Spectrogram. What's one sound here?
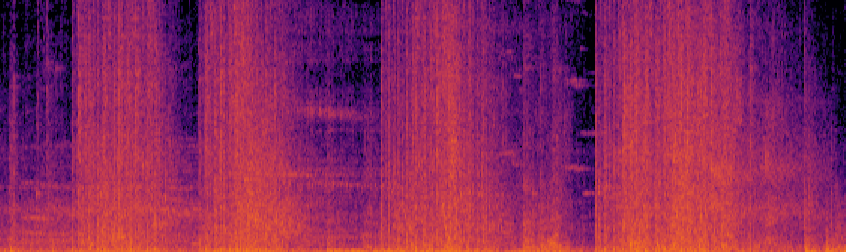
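Rapid gunfire bursts loudly, echoing in a closed space.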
